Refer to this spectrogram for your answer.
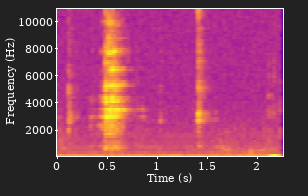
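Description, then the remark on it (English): Glasses clink together in a toast: a bright, ringing chime followed about a second later by a shorter, softer clink, over a quiet background hum with no talking. “Raise up. AKA cheers.”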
